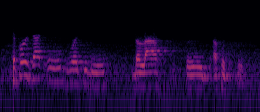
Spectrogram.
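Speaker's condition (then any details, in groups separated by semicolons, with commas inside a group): No condition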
